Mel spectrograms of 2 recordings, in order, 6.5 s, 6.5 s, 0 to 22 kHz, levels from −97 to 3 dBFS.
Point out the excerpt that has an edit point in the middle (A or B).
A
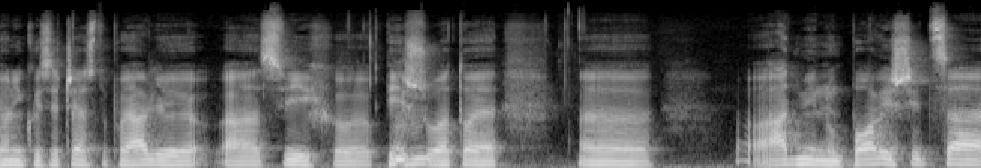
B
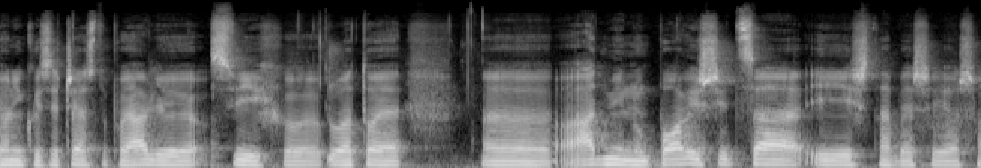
B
